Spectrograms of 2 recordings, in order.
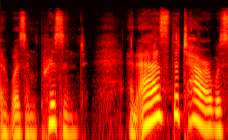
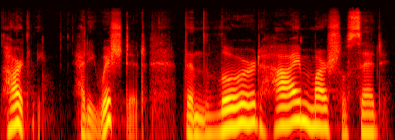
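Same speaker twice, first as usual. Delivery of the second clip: plain reading voice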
